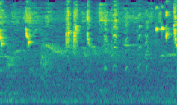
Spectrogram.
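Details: Brown-throated sunbird in gacor full isian song, giving scattered high chirps, a descending thin whistle, then short bright twittering bursts near the end, with soft low background noise.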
